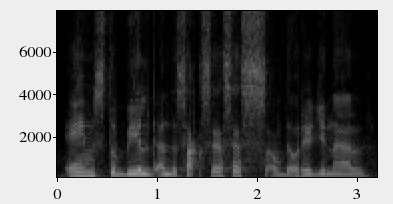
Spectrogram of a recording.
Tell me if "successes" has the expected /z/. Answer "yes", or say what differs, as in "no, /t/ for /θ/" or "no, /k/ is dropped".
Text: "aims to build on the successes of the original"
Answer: no, /s/ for /z/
